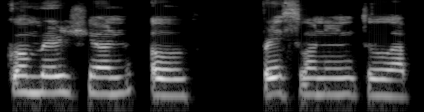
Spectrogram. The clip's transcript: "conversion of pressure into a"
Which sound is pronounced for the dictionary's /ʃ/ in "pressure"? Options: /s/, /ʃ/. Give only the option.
/s/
